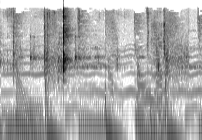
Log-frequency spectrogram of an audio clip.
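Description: Background electronic music with a steady beat of about two low drum hits a second under held notes and a wavering lead tone. A single sharp click sounds just over half a second in.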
